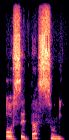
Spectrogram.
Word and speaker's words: aux États-Unis: Como este sustantivo comienza por vocal, yo puedo pronunciar esta X. Je vais aux États-Unis. Acá también hago un puentecito.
